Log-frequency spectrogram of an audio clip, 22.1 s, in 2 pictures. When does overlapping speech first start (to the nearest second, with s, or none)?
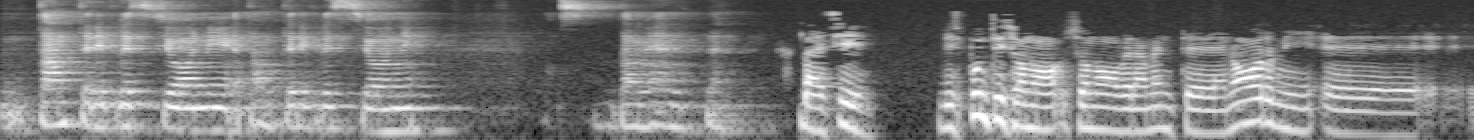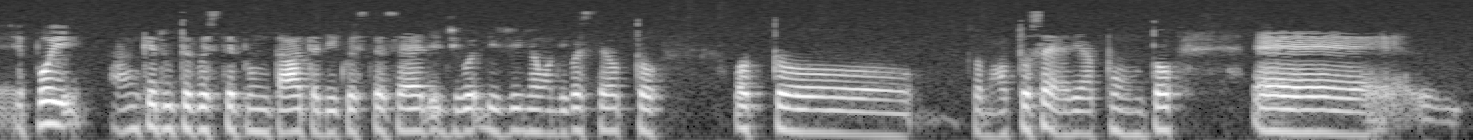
none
